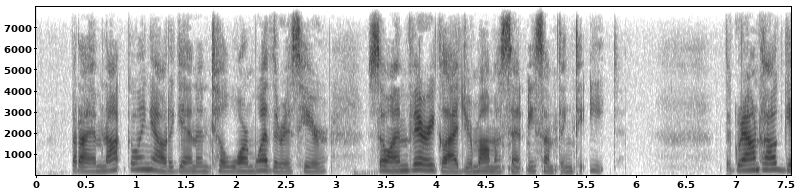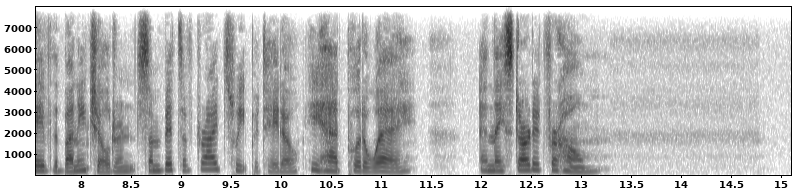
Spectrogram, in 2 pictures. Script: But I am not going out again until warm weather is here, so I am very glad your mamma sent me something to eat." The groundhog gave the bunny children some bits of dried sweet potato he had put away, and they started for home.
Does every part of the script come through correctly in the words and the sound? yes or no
yes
